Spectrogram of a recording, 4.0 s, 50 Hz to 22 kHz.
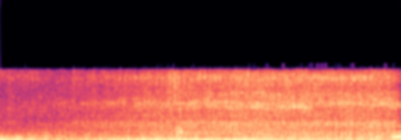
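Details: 1995 Dodge Ram V10 idling with a jumper wire fitted after diagnosing a bad internal PCM regulator: steady, even idle, smooth low pulse, no misses, knocks or hunting.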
